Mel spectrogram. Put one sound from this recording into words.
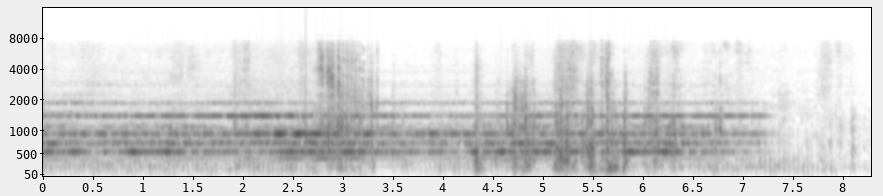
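Sheets of paper rustle as they are handled and turned.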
